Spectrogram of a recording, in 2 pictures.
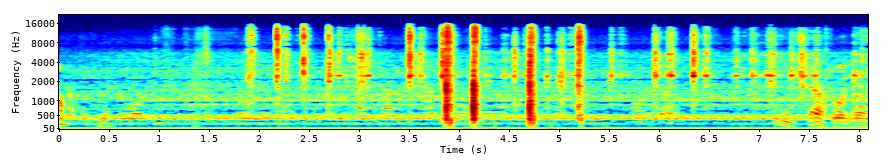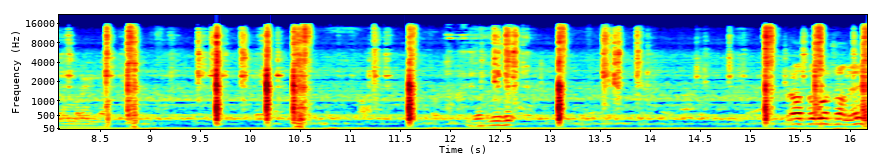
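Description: Small knocks and scrapes sound as a worker digs through rubble.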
